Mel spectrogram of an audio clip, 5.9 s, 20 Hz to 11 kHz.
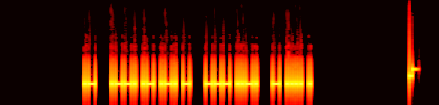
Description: Morse code, heard as a keyed tone, about 40 wpm, 700 Hz. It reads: A PART OF THE
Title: Sets of 4 Words 40wpm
